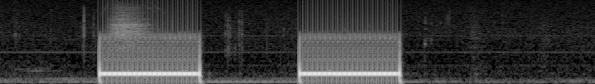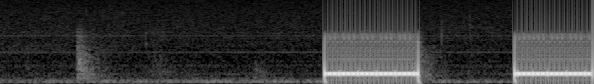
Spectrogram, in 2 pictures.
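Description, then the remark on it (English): A telephone ringback tone purrs in paired bursts, two short rings, a pause of silence, then two more, while a call to the Landmark River Oaks Theater is being transferred. Steady and clear, with no voices. “Please wait while I transfer Oaks, your call.”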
